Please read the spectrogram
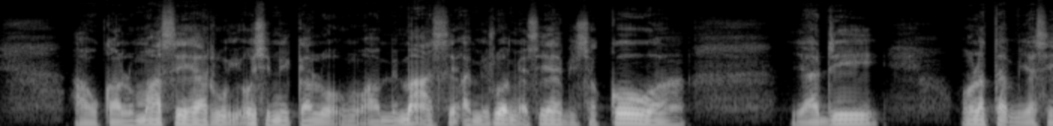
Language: Saleman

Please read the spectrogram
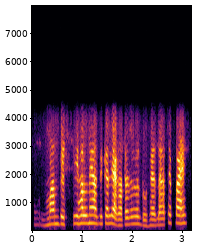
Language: Assamese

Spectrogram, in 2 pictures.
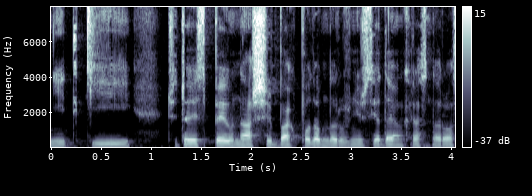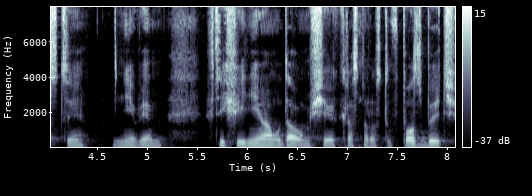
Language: Polish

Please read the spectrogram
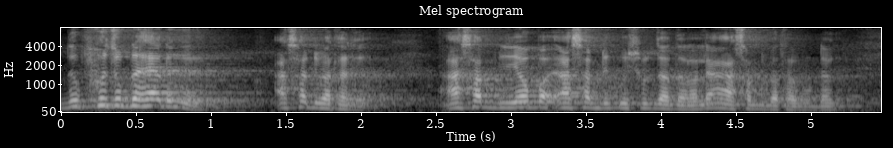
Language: Bodo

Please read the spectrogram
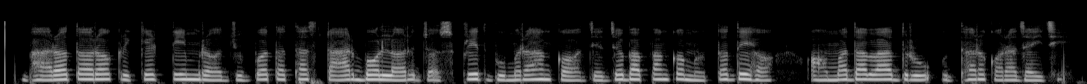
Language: Odia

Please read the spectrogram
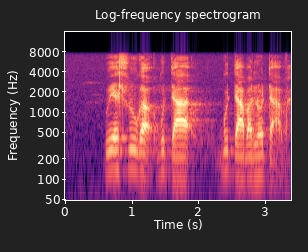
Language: Zulu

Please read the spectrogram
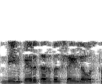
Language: Telugu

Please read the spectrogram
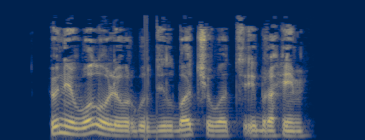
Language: Dargwa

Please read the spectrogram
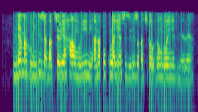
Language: Swahili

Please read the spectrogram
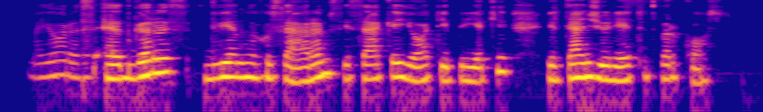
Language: Lithuanian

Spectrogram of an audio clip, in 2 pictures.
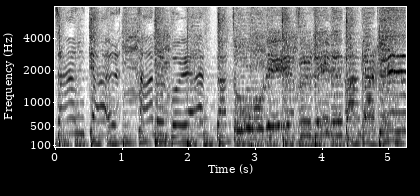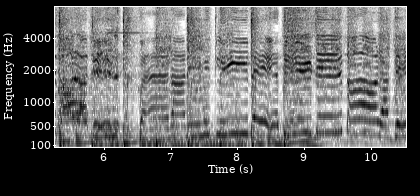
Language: Swedish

